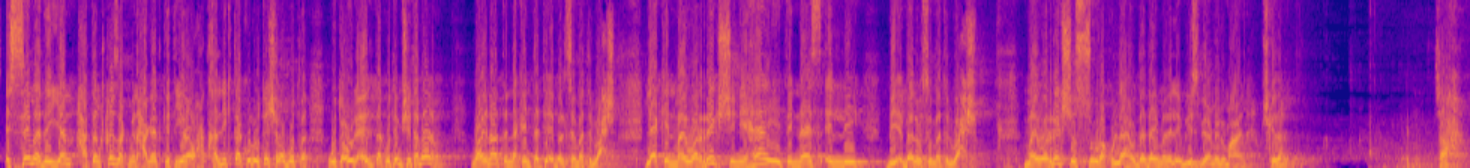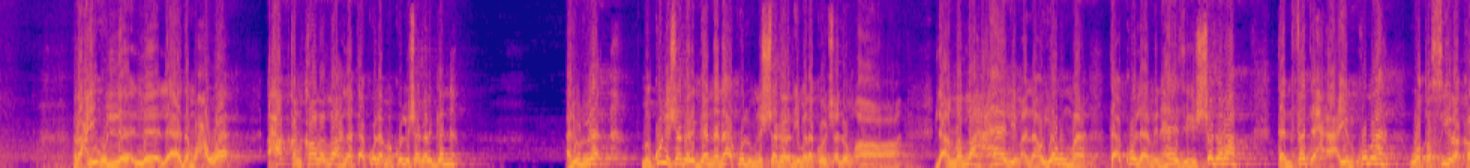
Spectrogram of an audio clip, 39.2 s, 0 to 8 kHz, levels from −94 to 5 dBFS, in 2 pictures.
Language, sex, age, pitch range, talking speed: Arabic, male, 50-69, 160-225 Hz, 130 wpm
